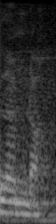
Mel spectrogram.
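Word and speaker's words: lambda: है लंबा ठीक है बोलते लैम्ब्डा ठीक है यहां बी साइलेंट हो जाता है लैम्ब्डा कहलाता है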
